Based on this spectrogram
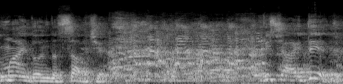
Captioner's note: audience laughs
